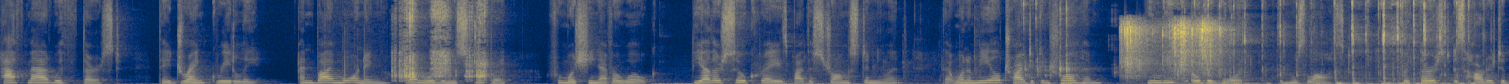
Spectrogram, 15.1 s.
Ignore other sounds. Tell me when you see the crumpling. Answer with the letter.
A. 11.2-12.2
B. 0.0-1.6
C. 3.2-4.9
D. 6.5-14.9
A.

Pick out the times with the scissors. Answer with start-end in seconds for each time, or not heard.
3.2-4.9.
